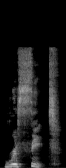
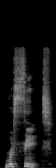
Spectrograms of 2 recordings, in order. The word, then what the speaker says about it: receipt: Two random words that have a silent P are receipt, no P, receipt, and also a coup.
